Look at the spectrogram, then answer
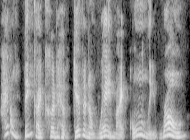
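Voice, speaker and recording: Woman voicing a polite little girl, high-pitched. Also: expressive, measured pace, gravelly, breathy edge, heavily acted. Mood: friendly.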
